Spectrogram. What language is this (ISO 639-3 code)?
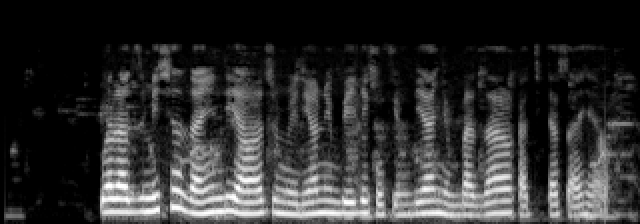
swa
